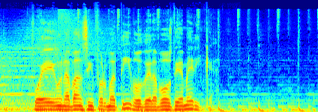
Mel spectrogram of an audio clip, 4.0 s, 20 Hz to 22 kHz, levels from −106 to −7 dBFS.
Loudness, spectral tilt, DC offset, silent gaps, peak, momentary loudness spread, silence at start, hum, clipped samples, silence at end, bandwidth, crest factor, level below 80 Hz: -25 LUFS; -6.5 dB/octave; under 0.1%; none; -12 dBFS; 19 LU; 0 s; none; under 0.1%; 0 s; 16.5 kHz; 14 dB; -44 dBFS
